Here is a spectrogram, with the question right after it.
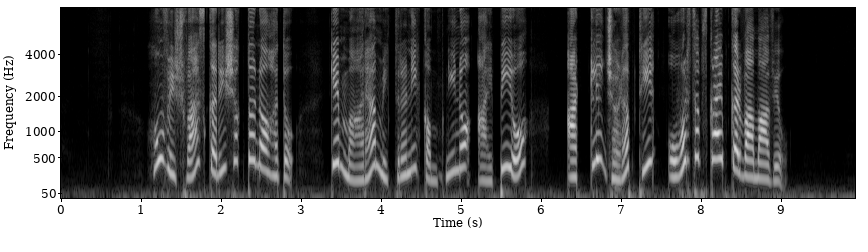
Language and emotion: Gujarati, surprised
